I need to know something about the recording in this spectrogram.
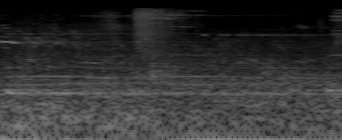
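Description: A short chime sounds as an item is bought.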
